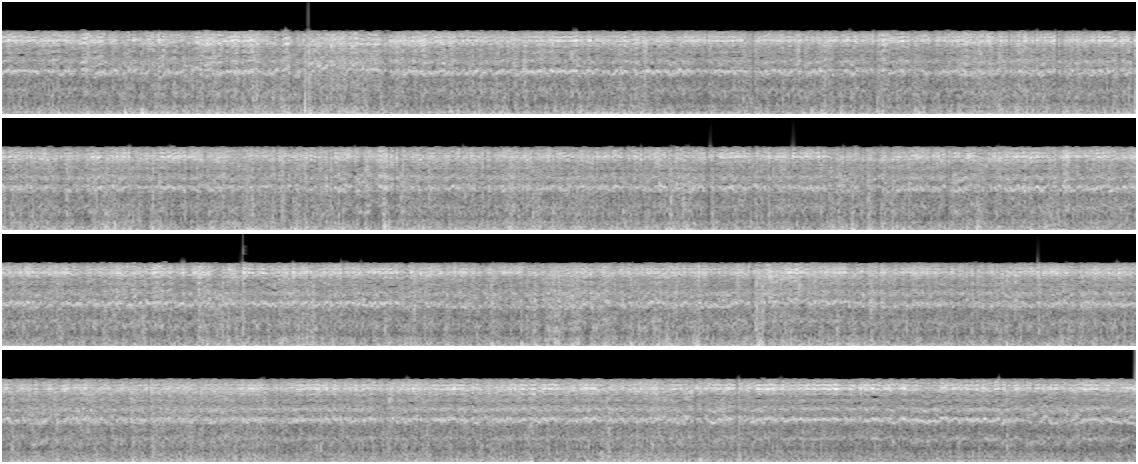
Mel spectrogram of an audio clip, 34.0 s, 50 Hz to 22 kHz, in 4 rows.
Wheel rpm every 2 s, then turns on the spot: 220, 240, 230, 220, 230, 230, 230, 230, 210, 210, 220, 230, 230, 230, 230, 230, 220.
none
